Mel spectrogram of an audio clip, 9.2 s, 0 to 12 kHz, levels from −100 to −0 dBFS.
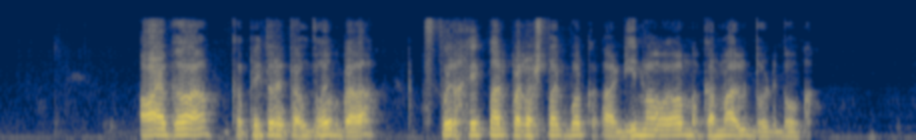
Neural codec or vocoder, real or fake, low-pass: codec, 16 kHz, 1 kbps, FunCodec, trained on LibriTTS, 50 frames a second; fake; 7.2 kHz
